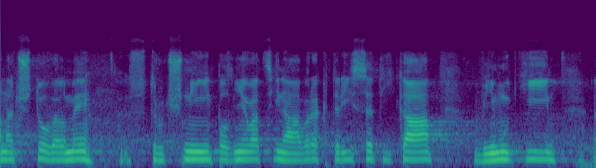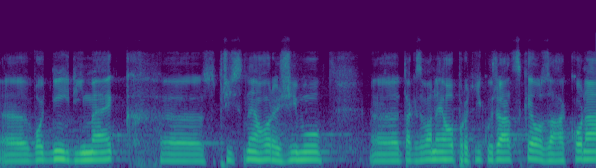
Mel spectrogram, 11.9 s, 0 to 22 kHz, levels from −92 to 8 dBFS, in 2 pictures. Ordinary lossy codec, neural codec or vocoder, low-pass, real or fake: Opus, 24 kbps; none; 7.2 kHz; real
